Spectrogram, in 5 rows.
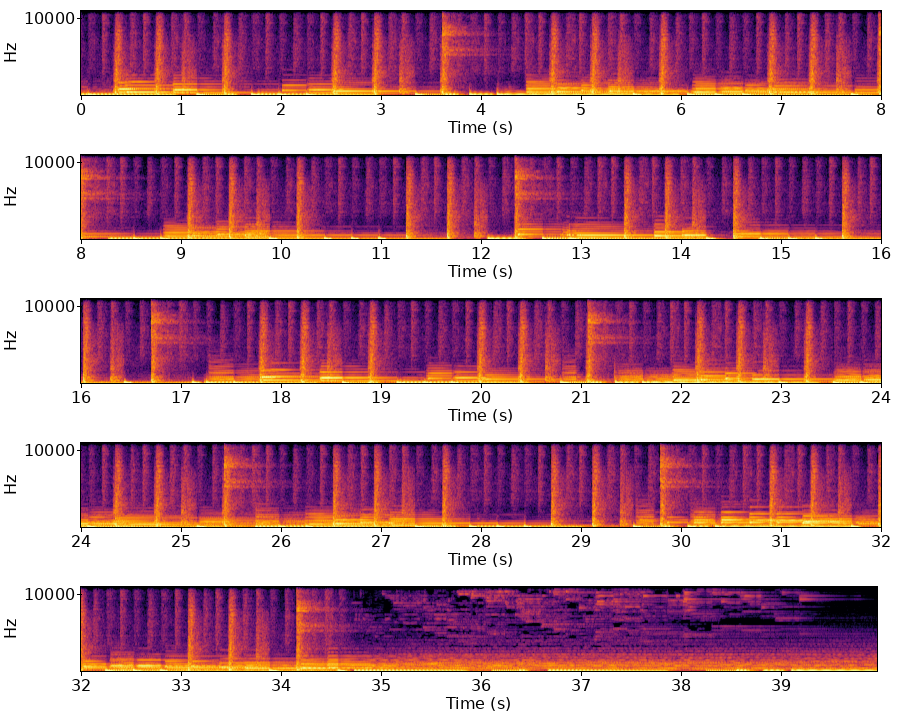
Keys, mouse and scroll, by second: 3.9 click, 4.8 click, 5.0 click, 6.7 click, 7.3 click, 8.3 click, 8.8 Delete, 9.3 click, 10.0-10.3 scroll down 2, 11.0 ctrl+shift+t, 27.2-27.9 scroll up 4, 27.9-28.6 scroll down 8, 28.3 middle click, 30.4-30.9 scroll up 5, 31.0-32.0 scroll down 2, 32.0 click, 32.0 scroll down 3, 33.3 click, 33.9 click.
